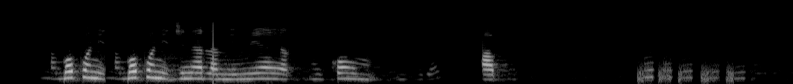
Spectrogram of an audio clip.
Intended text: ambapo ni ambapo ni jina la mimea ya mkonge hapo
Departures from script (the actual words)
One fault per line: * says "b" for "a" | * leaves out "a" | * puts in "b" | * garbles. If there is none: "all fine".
all fine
